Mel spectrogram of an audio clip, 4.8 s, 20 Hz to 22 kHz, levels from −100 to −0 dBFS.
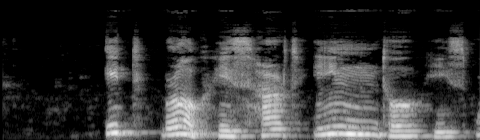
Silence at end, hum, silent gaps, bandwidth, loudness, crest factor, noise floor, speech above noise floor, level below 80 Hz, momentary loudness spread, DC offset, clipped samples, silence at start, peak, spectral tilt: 0 s; none; none; 7.6 kHz; -18 LUFS; 16 dB; -76 dBFS; 58 dB; -54 dBFS; 13 LU; under 0.1%; under 0.1%; 1.05 s; -2 dBFS; -7 dB/octave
